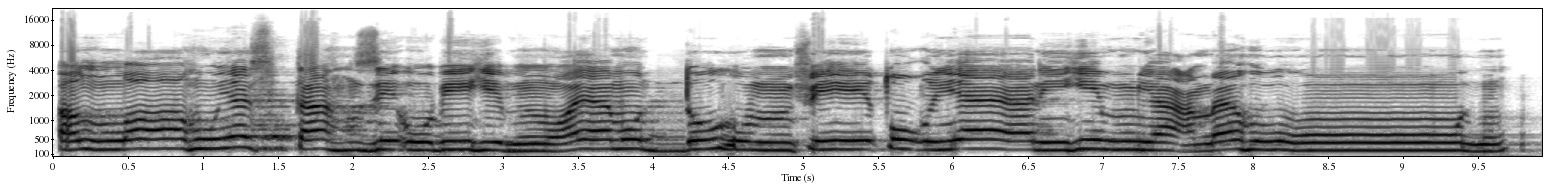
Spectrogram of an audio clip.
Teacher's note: اللہ کے نام کو منہ بھر کے پڑھنا ہے، اس لیے کہ اللہ کے نام سے پہلے زبر ہے۔ یستہزئ، زیو نہیں پڑھنا ہے اس کو، بلکہ زیو، زا الگ ہے اور حمزہ الگ ہے۔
